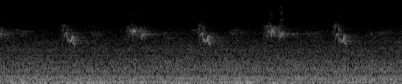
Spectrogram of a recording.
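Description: A songbird repeating a two-note call, a short high note alternating with a falling note, about one note every two-thirds of a second, over a steady low rumble.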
